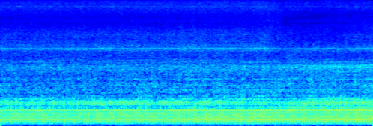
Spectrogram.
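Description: A generator engine running on fuel made from plastic drones loudly and steadily at a constant idle-like pitch, close by, with no voices over it.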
